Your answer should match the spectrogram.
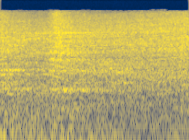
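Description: Film-trailer action sound effects: a heavy crash and rumbling with dense noise, loudest just after the start.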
